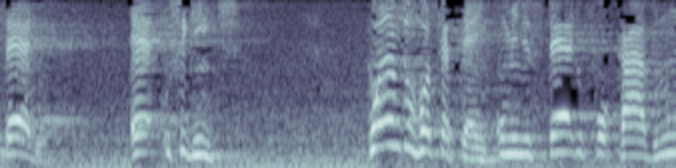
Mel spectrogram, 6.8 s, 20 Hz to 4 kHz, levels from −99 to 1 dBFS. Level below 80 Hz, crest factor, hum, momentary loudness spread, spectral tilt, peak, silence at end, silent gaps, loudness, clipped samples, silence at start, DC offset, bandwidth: -36 dBFS; 16 dB; none; 17 LU; -9.5 dB/octave; -2 dBFS; 0 s; none; -18 LUFS; under 0.1%; 0 s; under 0.1%; 4 kHz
